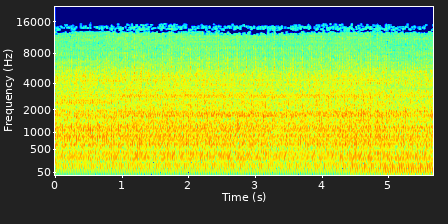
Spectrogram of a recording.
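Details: BMW N47/N57 diesel after replacing crankshaft pulley (damper), drive belt, tensioner and idler pulley: steady even idle with light regular clatter and no squeal, chirp or knock from the belt drive; healthy.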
